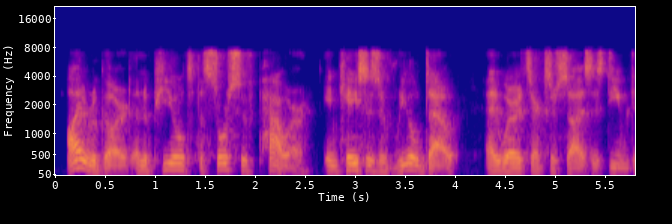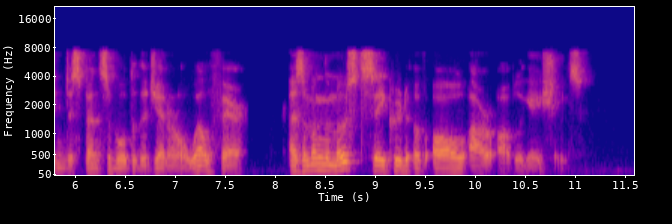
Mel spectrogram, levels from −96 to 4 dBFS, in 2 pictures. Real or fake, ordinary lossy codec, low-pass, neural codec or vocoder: real; Opus, 16 kbps; 7.2 kHz; none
